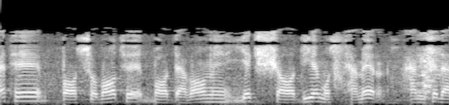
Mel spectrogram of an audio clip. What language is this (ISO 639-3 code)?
fas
